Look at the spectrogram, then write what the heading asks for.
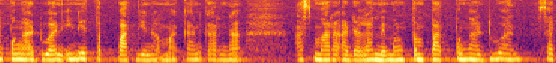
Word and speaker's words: Asmara: Asmara, A-S-M-A-R-A ejaannya, Asmara sebutannya, Bang As sebutannya, 100 harinya, Februari tanggalnya, 2011 tahunnya.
